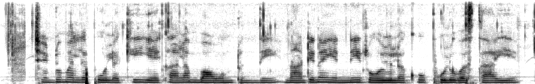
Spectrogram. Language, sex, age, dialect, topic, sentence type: Telugu, female, 18-24, Southern, agriculture, question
